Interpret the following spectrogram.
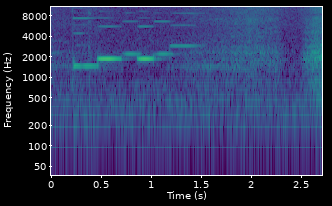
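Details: LG WT1101CW 5.0 cu ft HE top-load washer loaded with clothes, powering on: short rising run of clear electronic tones, the normal start-up chime.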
